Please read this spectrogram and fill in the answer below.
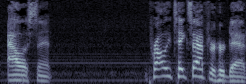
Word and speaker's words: Alicent: Or Otto sees how close Rhaenyra and Alicent, is that how you say it? Yeah. Alicent, how close they are, and then he uses her to manipulate Rhaenyra.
